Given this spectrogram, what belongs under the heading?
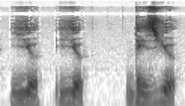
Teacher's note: Don't pronounce the final X as usual.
